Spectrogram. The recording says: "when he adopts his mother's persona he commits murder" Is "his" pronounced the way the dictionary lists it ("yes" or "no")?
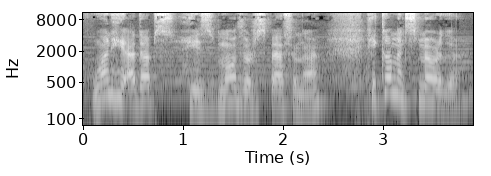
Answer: yes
